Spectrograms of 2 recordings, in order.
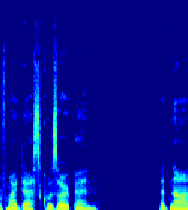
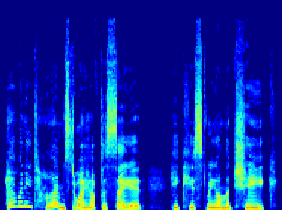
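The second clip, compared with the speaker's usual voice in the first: high-pitched, heated exasperation; insist, fed up with repeating it; exasperated protest; 11 semitones higher, 5 dB louder than usual. A narrator's reading. Girl defending a kiss to Mum, exasperated.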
